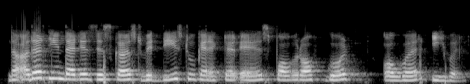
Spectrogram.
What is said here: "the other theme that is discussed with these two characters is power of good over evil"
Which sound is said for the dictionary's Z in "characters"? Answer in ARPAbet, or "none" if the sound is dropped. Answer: none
